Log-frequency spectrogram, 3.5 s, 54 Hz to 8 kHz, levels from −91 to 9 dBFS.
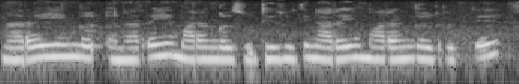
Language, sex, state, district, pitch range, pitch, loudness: Tamil, female, Tamil Nadu, Kanyakumari, 235-265 Hz, 245 Hz, -11 LUFS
